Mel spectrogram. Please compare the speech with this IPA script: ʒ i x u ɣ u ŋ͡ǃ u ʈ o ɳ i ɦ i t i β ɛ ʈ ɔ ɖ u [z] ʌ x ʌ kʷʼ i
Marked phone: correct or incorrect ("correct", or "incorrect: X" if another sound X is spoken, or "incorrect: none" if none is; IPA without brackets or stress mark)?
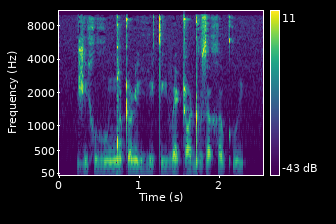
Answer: correct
